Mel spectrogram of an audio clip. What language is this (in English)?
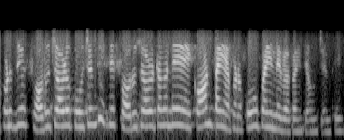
Odia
